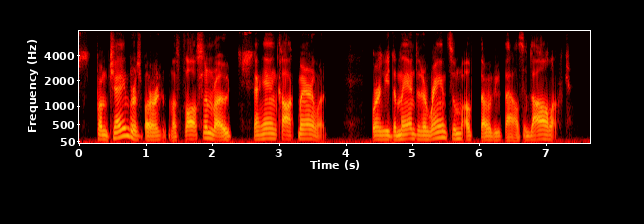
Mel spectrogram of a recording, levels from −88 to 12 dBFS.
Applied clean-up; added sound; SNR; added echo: neural diffusion model UNIVERSE++.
